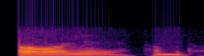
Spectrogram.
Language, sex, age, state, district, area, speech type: Manipuri, male, 45-60, Manipur, Churachandpur, rural, conversation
